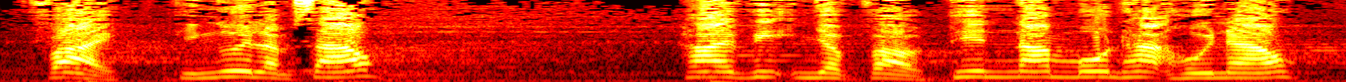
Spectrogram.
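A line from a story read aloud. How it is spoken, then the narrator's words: Harsh, gritted question. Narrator (Vietnamese): Hắc yêu gằn giọng hỏi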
